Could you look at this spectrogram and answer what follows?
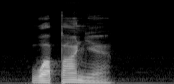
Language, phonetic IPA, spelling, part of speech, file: Polish, [waˈpãɲɛ], łapanie, noun, Pl-łapanie.ogg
